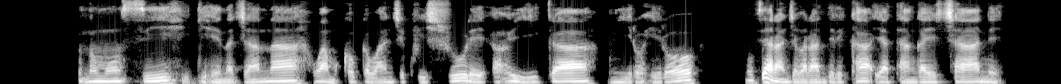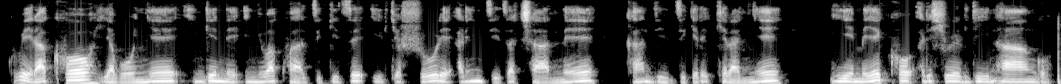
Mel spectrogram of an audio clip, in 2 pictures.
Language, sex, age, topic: Rundi, male, 36-49, education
